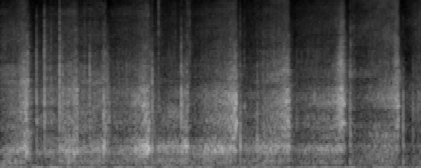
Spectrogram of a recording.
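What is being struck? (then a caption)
Cardboard mailer box. Long nails tap and scratch along the sides and top edge of a hollow brown kraft cardboard mailer box. The result is a series of dry, hollow taps over a continuous papery scratching, mostly midrange with some brighter crackle and very little low end.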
